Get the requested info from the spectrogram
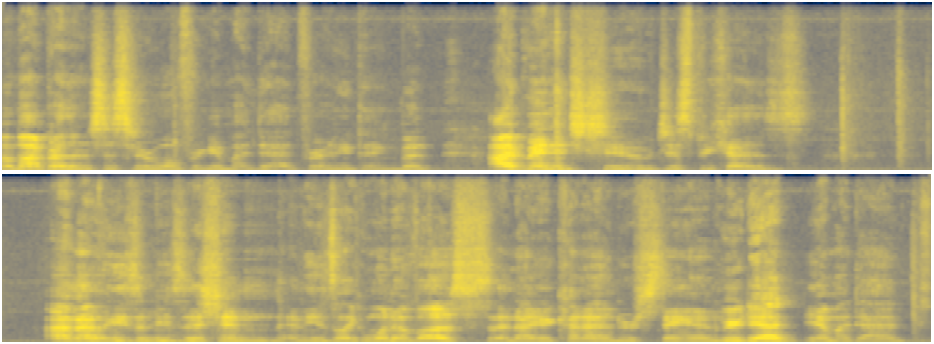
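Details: Adult male comedian with lifelong dysarthria from cerebral palsy present since birth, speaking on stage; says he always sounds like this; dysarthria (cerebral palsy).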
